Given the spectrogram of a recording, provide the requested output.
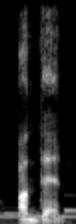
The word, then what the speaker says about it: andén: from our 3-step checklist, andén, meaning platform. Notice the accent mark over the E. That tells us to put the vocal stress firmly on the final syllable, andén.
